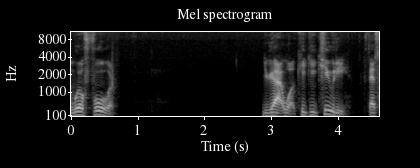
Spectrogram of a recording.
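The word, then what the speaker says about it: Keke Coutee: anywhere you got will fuller you got what keiki qt that's how you pronounce his name I don't even like saying it that way they don't sound right coming from man's voice Kiki cutie and then obviously DeAndre Hopkins you had those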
